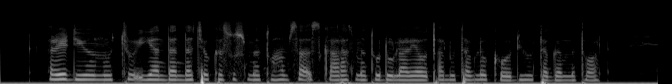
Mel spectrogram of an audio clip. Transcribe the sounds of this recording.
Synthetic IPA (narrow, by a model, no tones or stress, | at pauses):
ɾe̞d̪iono̞t͡ʃːuɨjːɛand̪and̪at͡ʃːɛwkʰəso̞st̪mət̪ʰo̞ɦamsaɨskʰəaɾat̪ːmət̪ʰo̞d̪o̞laɾjawɔt̪ʼalːut̪ʰəβləwkʰəwɔd̪ihut̪ʰəɡəmːɨt̪ʰəwal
